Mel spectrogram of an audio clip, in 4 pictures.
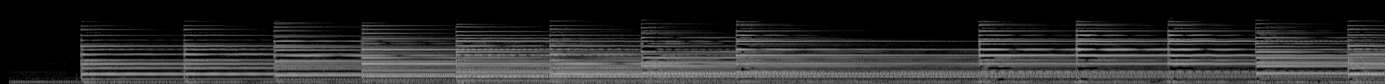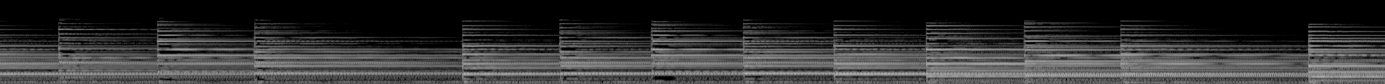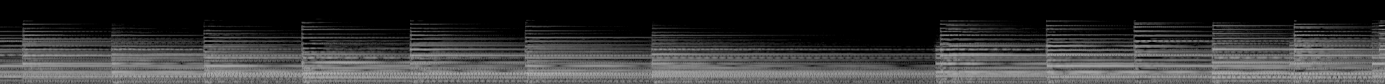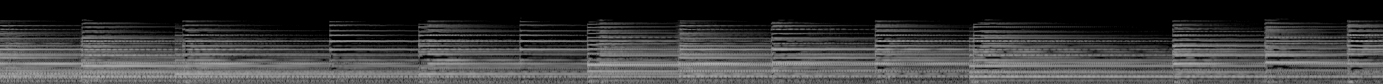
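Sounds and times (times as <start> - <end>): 
carillon chimes: 0.8 - 55.3.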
